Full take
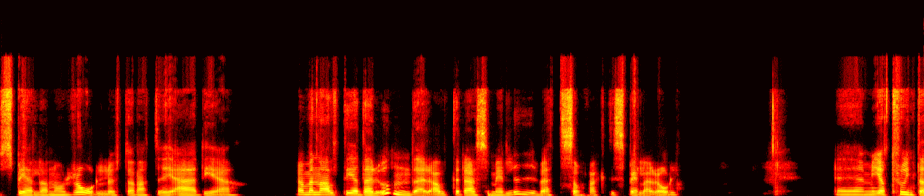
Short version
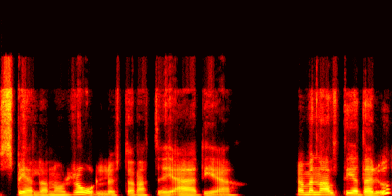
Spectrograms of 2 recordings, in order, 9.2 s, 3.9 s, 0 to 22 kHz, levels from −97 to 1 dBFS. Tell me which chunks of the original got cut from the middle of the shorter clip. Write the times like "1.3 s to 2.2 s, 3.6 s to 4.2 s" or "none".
none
